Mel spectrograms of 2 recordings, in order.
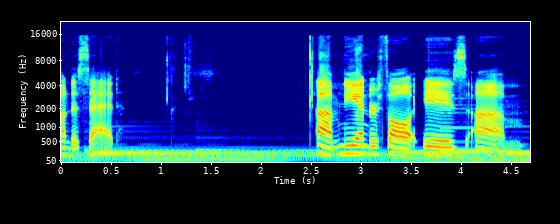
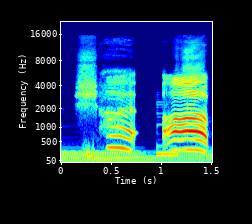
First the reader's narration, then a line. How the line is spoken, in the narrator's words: Jessica pleaded in a whisper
